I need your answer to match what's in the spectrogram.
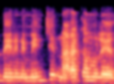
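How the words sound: The break falls after 'minchi', before 'narakamu'.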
